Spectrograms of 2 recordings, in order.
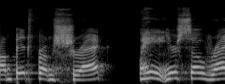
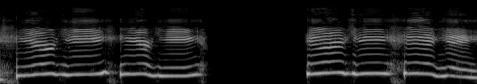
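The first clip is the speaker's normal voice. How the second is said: put-on little village boy voice, high, very slow, "ye" stretched; 9 semitones higher than usual. Recording voice-pack lines, announcing like a town crier: little village boy voice. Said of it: "I wanna sound like a little village boy".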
